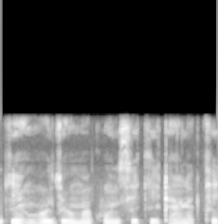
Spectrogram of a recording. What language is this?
Chhattisgarhi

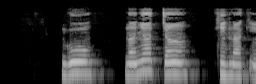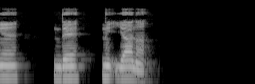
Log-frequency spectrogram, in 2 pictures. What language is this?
Huautla Mazatec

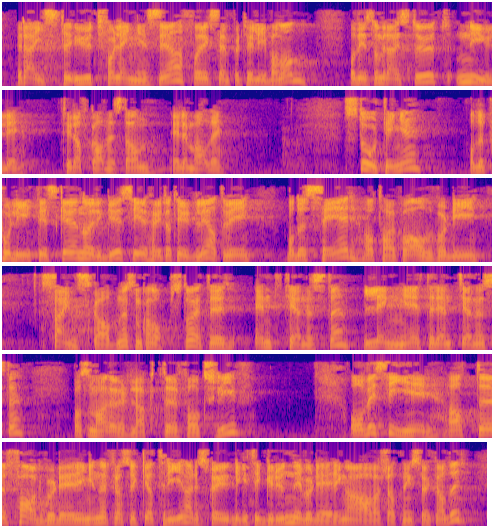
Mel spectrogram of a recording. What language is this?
Norwegian Bokmål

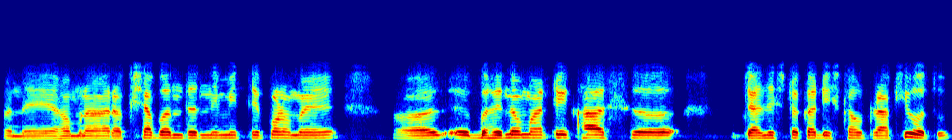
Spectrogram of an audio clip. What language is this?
Gujarati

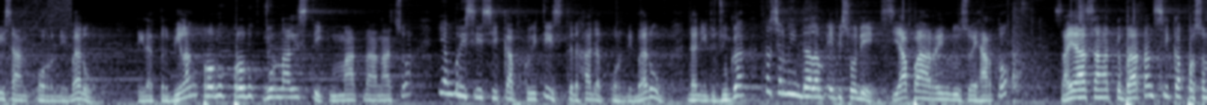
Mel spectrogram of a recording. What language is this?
Indonesian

